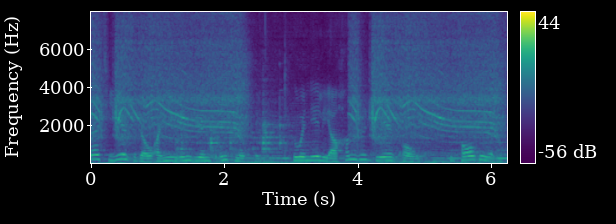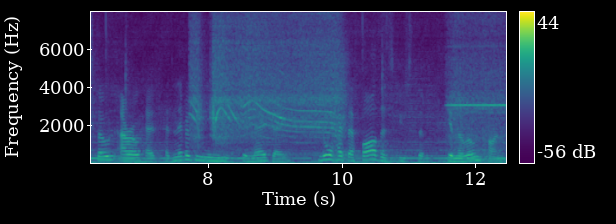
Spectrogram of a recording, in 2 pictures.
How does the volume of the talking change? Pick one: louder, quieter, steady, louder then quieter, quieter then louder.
steady.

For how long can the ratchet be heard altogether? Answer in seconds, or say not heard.
2 s.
